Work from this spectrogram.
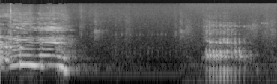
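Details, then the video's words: A lone lion named Ruben, now in a quarantine unit at a bear sanctuary in Armenia after years alone at a shut private zoo, opens with a loud descending roar. After a quiet gap comes a short rough, breathy grunting burst. "Help Ruben roar"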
